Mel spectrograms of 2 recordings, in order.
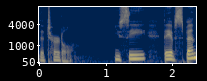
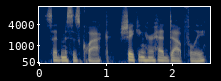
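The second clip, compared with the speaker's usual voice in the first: usual speaking voice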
